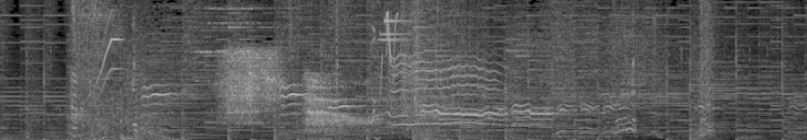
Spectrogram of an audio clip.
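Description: A horse enemy in Cadence of Hyrule neighs amid rhythmic game music, with crashing hits and whooshing attacks around it.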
